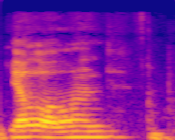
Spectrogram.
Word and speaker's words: Gilliland: Did I pronounce that correctly, or is it? Yeah, did I need a? Yeah, Gilliland.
